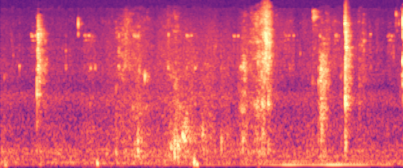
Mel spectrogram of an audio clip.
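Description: Near silence with faint, scattered rustles and clicks of small items being handled while rummaging through a purse.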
